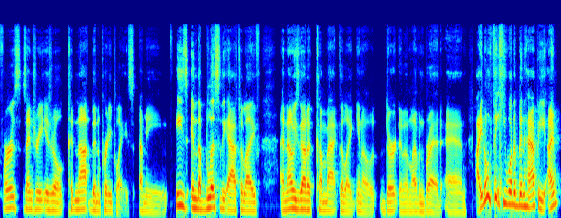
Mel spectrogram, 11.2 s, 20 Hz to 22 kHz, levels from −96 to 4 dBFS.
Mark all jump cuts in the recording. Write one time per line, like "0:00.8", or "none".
0:03.3
0:06.3
0:09.4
